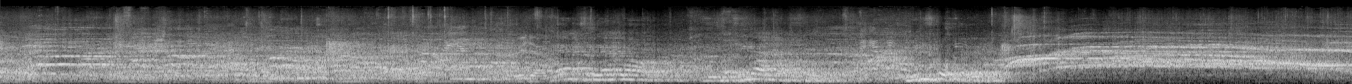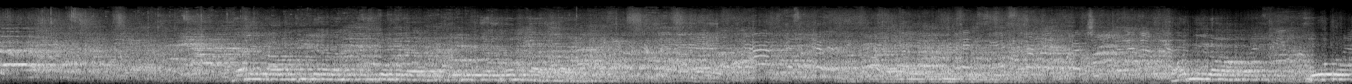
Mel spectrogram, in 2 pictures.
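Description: Music plays through a loudspeaker in a large echoing hall.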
